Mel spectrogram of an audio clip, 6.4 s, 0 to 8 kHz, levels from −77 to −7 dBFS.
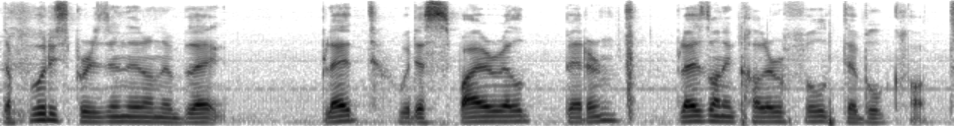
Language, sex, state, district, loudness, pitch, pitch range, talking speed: English, male, Nagaland, Kohima, -18 LUFS, 115 Hz, 105-120 Hz, 150 wpm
